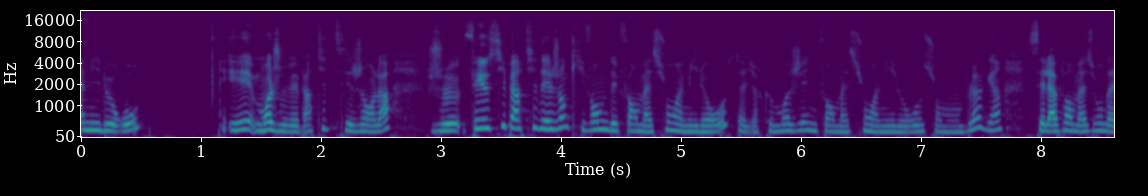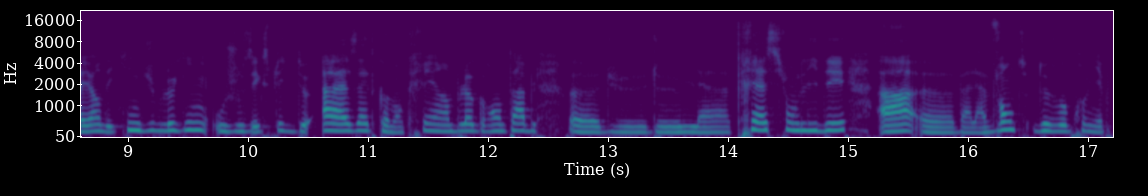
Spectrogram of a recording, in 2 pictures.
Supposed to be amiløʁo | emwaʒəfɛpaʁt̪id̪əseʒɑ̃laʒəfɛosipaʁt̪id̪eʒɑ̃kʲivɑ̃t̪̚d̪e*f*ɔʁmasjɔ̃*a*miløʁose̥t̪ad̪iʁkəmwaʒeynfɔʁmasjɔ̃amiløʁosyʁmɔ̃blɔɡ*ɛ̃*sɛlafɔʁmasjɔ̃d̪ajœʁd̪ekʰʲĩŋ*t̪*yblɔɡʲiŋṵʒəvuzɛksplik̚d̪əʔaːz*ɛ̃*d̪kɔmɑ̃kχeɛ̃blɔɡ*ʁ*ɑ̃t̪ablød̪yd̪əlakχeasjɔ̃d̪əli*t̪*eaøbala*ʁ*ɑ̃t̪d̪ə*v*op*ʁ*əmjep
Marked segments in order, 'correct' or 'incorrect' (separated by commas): correct, correct, correct, incorrect, incorrect, correct, incorrect, incorrect, correct, incorrect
